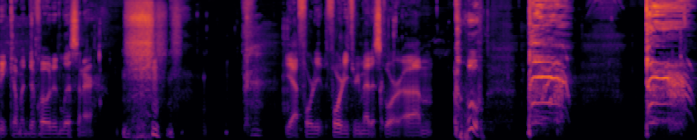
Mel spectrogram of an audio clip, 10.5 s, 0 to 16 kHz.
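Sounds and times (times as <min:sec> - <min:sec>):
speech: 0:00.0 - 0:02.8, 0:03.7 - 0:08.1
harsh coughing and throat clearing: 0:06.8 - 0:07.3, 0:07.9 - 0:08.7, 0:09.6 - 0:10.4.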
